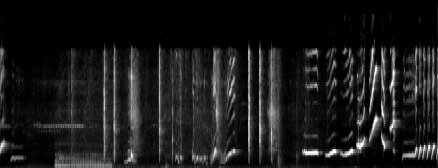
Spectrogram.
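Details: White-rumped shama in 'pastol' lure style: a steady tone and scattered clicks at first, then sharp sliding whistles and a fast rising trill near the end.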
